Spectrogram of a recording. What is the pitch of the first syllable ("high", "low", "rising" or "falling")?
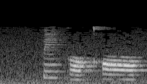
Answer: high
